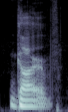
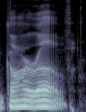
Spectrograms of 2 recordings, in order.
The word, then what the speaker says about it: Garv: name I was like garve now I started with garve you can see that that's not actually how you pronounce my name you pronounce my name gar of it's two syllables but a lot of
